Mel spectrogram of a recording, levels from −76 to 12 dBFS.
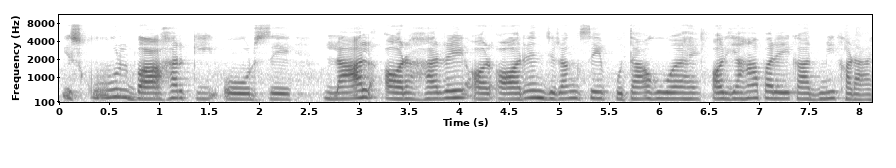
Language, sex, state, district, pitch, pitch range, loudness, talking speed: Hindi, female, Uttar Pradesh, Ghazipur, 220 Hz, 210-235 Hz, -27 LUFS, 160 wpm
